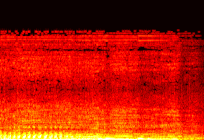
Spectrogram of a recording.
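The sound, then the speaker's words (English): A deep, rough roar from a creature at night, striking at a small boat on the water. The roar is loud and thick with layered harmonics, holds for nearly two seconds, then tapers off. “Another roar punctuated the night,”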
